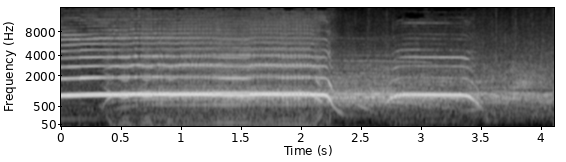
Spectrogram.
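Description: A high-pitched vocal 'oouh!' slides up, is held for about two seconds and drops away, then comes again more briefly about a second later.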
